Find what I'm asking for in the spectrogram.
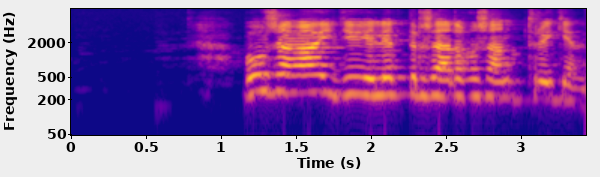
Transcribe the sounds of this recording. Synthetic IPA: bʊlˠʒɑɴɑʏjd̪eelʲe̞k̚t̪rʒɑd̪əʁəʒɑnəp̚t̪ʰʏɾe̞kʲe̞n

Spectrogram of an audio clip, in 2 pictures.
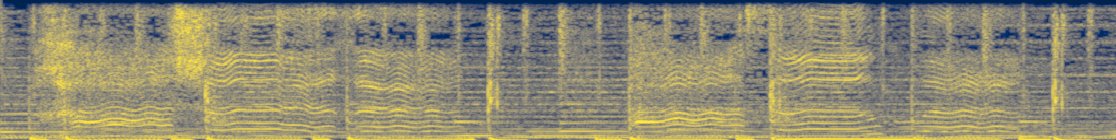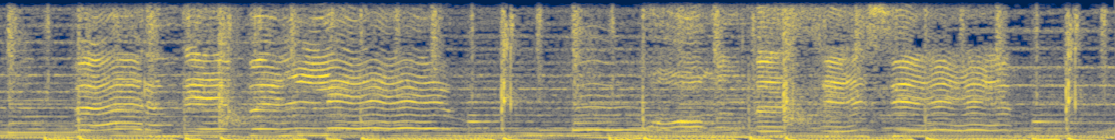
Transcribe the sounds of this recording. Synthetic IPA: qʰɑ | ʃə | ʁə | ɑzəlˠːə | bæɾɪnd̪e̞bɪlːep | woʁəɴd̪əseze | p

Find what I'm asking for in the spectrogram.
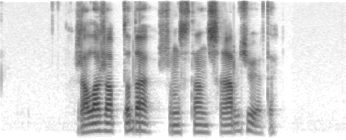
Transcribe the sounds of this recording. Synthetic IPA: ʒɑ̰lˠɑʒɑp̚t̪əd̪ɑʒ̥ʊməst̪ɑnʃəʁɑɾəpʒɪbe̞ɾd̪ɪ

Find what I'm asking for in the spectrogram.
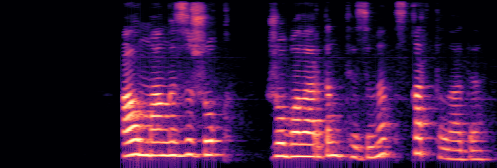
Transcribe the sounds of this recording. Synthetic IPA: ɑlˠmɑɴəzəʒo̞q | ʒo̞bɑlˠɑɾd̪əɴt̪ʰɪzɪmɪqʰə̥sqɑɾt̪ːəlˠɑd̪ə

